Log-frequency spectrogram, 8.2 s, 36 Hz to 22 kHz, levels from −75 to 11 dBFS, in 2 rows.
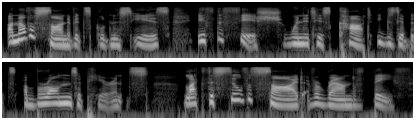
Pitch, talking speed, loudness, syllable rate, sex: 185 Hz, 190 wpm, -22 LUFS, 4.9 syllables/s, female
